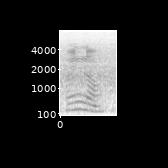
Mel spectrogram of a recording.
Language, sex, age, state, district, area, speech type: Assamese, female, 45-60, Assam, Lakhimpur, rural, read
